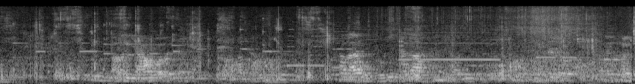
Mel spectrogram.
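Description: Busy restaurant hubbub: indistinct chatter from other diners, with dishes and cutlery clinking.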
